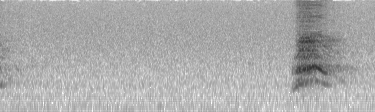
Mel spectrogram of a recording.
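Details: A red fox in Waterloo, Belgium gives a single harsh, hoarse cry that breaks the quiet near the end.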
